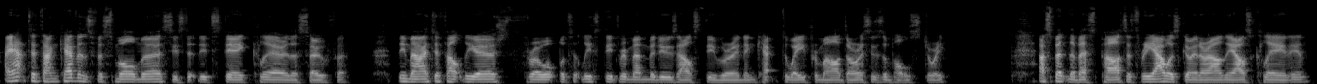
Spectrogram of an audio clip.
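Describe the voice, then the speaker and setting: A man's voice: lowish voice, steady tone, brisk, bright, forceful tone. A man with a Northern English accent narrating a comic first-person audiobook as a droll, grumbling, long-suffering husband.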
